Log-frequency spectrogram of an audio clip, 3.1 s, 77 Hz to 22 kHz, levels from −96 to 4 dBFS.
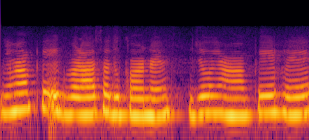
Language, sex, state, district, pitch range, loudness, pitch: Hindi, female, Chhattisgarh, Raipur, 215-235 Hz, -13 LUFS, 225 Hz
